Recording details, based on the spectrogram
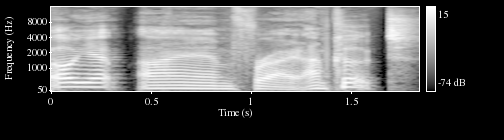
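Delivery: ordinary talk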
